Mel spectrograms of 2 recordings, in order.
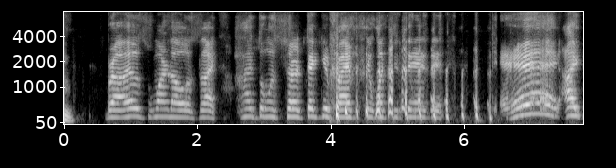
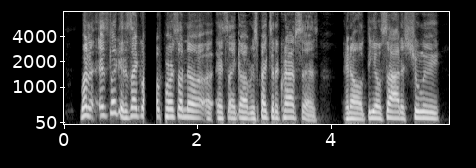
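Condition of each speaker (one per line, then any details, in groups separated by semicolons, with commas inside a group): Brain bruising; speech bad
No condition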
